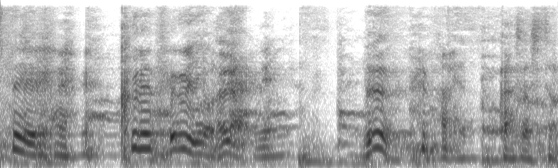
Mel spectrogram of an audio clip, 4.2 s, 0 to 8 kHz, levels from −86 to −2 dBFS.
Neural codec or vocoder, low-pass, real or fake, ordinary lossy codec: codec, 16 kHz, 2 kbps, FreqCodec, larger model; 7.2 kHz; fake; none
